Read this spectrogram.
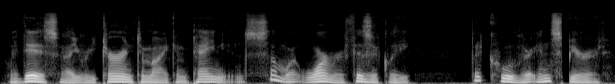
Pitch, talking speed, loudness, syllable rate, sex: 110 Hz, 135 wpm, -19 LUFS, 4.9 syllables/s, male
